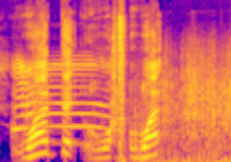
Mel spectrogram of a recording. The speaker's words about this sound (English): Sound guy hit the bombs on you for that one.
